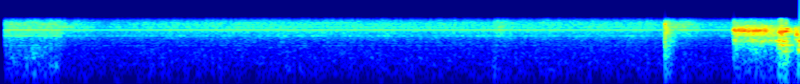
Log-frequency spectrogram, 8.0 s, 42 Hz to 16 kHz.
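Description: Steady hiss with a faint whine from a radio scanner's speaker tuned to 145.800 MHz FM, with a single click late on. Near the end a man's voice breaks in, the downlink from the International Space Station's amateur radio station.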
